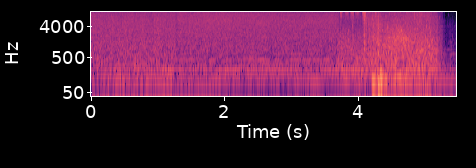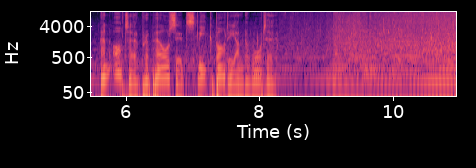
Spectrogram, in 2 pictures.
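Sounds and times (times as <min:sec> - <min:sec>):
waterfall gushing down a mountainside: 0:00.0 - 0:05.3, 0:07.7 - 0:10.9
speech: 0:05.6 - 0:08.4.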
